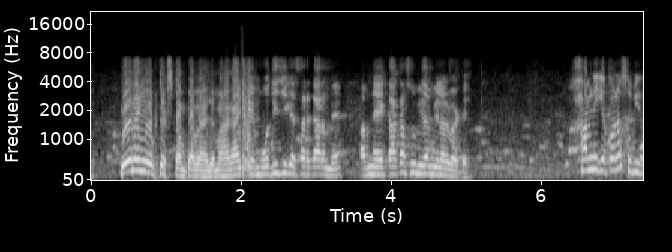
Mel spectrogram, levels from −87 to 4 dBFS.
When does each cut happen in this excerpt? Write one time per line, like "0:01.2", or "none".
0:02.0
